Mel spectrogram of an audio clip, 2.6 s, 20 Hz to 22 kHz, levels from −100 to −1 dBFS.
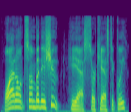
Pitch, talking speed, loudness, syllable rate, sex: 175 Hz, 160 wpm, -17 LUFS, 6.7 syllables/s, male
